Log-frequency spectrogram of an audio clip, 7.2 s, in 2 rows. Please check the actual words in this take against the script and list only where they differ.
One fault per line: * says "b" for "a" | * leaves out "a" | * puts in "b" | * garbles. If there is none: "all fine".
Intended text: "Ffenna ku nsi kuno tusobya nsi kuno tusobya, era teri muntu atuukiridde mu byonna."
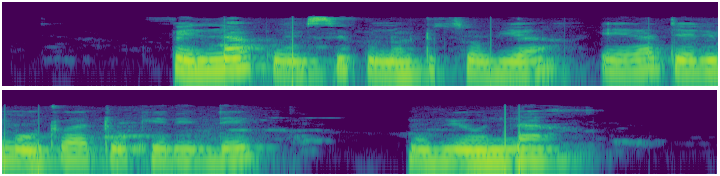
* leaves out "nsi kuno tusobya"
